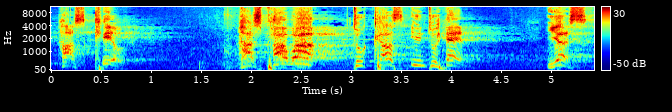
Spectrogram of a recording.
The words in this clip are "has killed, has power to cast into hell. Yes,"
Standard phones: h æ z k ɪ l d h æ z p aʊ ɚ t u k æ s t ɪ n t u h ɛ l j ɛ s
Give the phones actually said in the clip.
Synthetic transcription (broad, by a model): h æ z k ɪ l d h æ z p aʊ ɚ t u k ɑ s ɪ n t u h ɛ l j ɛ s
